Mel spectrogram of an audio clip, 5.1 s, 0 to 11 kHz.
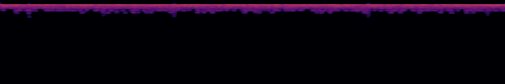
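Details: Conehead katydid buzzing nonstop, a thin metallic hiss at a single high pitch with slight flickers, taken from the 2020 National Institute of Biological Resources insect sound series.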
